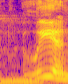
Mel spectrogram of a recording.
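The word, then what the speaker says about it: Lien: by your side my name leon is spelled l-i-e-n in french leon means bond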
